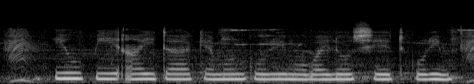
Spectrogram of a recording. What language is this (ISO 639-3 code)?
ben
